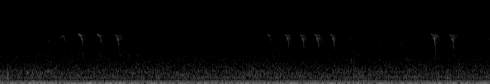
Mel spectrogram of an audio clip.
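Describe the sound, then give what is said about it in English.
A male wild bird calls from an oak tree right nearby in short bursts of high, quick chirping notes, three or four at a time, repeated with pauses over a steady low hum of background noise. “And the wild bird is still around up in an oak tree right nearby here.”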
